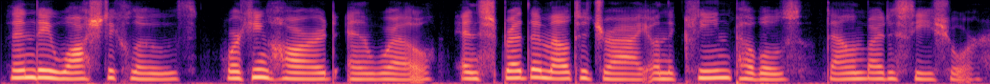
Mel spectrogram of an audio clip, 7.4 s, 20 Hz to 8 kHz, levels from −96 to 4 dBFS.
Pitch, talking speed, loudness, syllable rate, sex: 220 Hz, 185 wpm, -18 LUFS, 4.2 syllables/s, female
